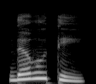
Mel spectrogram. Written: ಧೋವತಿ

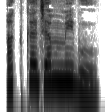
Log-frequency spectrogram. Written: ಅಕ್ಕಜಂ ಮಿಗು

